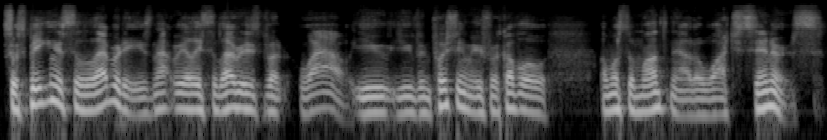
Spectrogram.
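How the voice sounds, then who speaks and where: A man's voice: medium pitch, moderate pace, a little mellow. A middle-aged man with a Long Island New York accent, a father co-hosting a casual podcast chat with his son, rambling, repeating words and laughing often.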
